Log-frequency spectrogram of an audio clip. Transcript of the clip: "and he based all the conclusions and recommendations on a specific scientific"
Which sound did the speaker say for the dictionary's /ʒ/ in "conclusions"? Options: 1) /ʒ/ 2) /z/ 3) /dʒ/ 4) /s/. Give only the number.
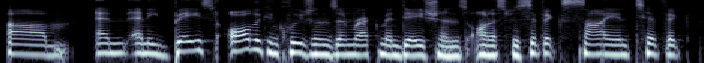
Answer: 1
